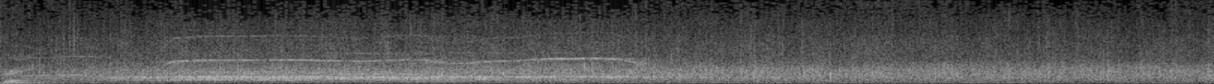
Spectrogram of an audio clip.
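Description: A large conference audience applauding and cheering steadily in response to a line in a speech.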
